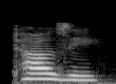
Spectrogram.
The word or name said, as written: tousy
